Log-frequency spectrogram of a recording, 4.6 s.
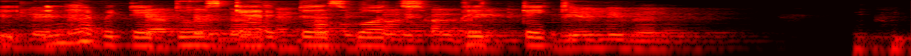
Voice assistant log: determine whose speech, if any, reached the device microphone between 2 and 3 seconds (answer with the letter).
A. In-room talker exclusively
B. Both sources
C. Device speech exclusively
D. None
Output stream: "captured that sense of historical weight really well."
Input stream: B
